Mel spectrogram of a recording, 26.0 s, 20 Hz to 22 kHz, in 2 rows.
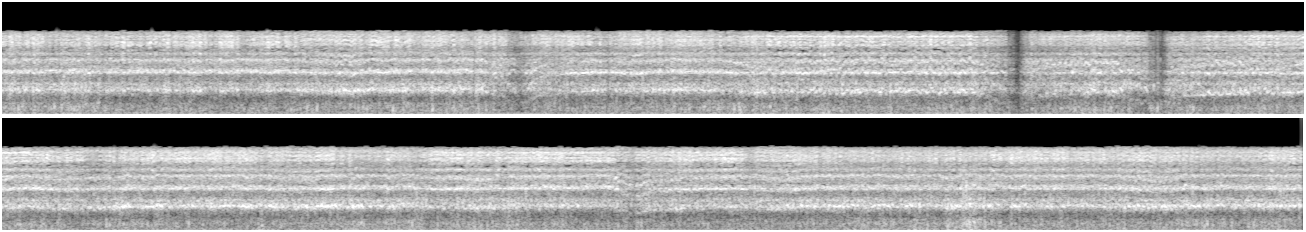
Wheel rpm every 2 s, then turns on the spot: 230, 230, 170, 220, 180, 130, 200, 230, 220, 220, 230, 240, 220.
none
